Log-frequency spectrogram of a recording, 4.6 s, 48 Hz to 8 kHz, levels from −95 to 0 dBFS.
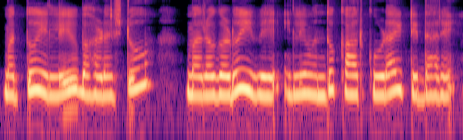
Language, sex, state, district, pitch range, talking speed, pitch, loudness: Kannada, female, Karnataka, Bidar, 245-280 Hz, 130 wpm, 250 Hz, -13 LUFS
